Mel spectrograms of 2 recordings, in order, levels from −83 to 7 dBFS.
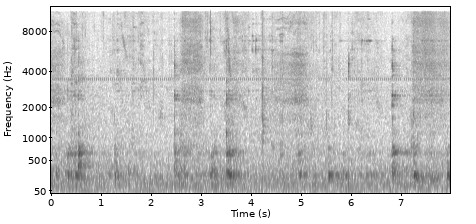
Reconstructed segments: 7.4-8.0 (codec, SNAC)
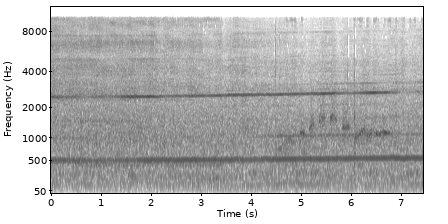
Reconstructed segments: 0.0-2.9 (vocoder, BigVGAN v2); 3.4-4.6; 5.2-5.9; 6.8-7.5

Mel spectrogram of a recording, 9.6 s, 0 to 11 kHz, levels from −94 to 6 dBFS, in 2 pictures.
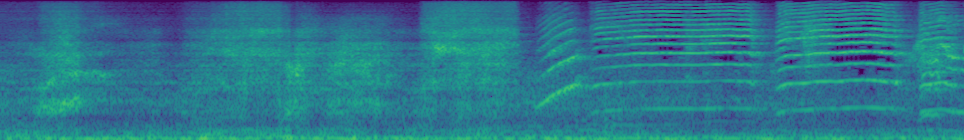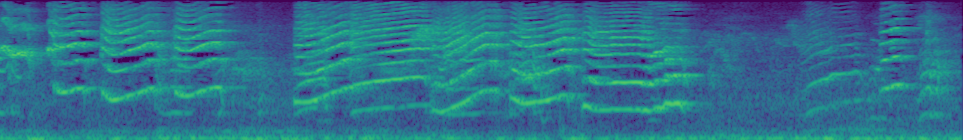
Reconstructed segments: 0.0-2.6 (codec, SNAC)

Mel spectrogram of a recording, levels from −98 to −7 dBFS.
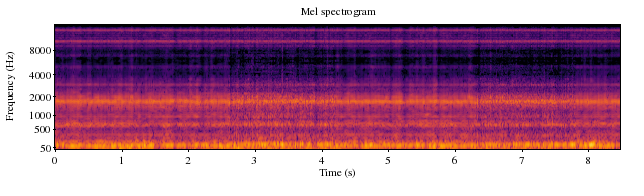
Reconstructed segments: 0.0-2.6 (vocoder, BigVGAN v2); 4.2-6.3; 7.8-8.5

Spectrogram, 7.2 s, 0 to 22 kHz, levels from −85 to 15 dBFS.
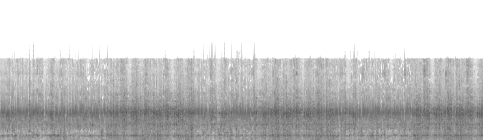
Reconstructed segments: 0.0-1.6 (vocoder, BigVGAN v2); 2.9-3.8; 5.0-6.2

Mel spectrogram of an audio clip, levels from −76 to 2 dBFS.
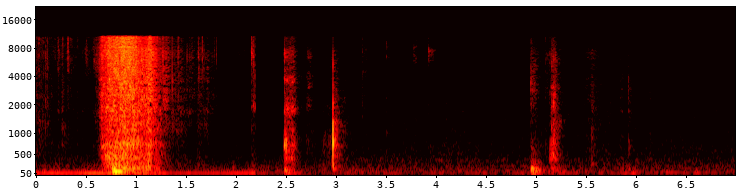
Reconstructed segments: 1.3-3.1 (codec, SNAC)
